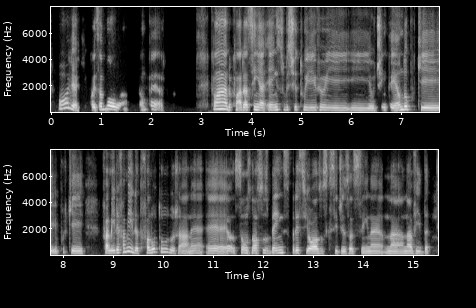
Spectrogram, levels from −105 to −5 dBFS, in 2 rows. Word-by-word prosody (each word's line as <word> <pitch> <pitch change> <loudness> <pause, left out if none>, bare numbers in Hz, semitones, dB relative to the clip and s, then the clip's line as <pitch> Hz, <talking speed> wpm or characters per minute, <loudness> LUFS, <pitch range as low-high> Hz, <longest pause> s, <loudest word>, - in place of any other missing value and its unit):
Olha, 330 +5 +2
que - - -37
coisa 230 - +2
boa. 225 -6 +3 0.2
Tão - - -9
perto. 250 +4 -4 0.9
Claro, 250 -4 +5
claro, 195 0 +2
assim, 195 +1 +5
é 175 - +4
é 190 - -1
insubstituível, 200 -1 -3
e 170 -2 -5
e, - - -3
eu 160 0 -1
te 165 - -4
entendo, 190 +5 +1
porque 175 -7 -1
porque 165 -2 -4 0.3
família 185 -1 +2
é - - 0
família, 270 -5 0
tu 175 - -13
falou 210 +5 +2
tudo 250 -6 -4
já, 175 +1 -4
né, 180 +1 -7
eh, 175 -2 -2 0.2
são 185 +1 -1
os 190 -1 -3
nossos 190 +1 -1
bens 195 +4 -1
preciosos, 170 -4 +2
que - - -7
se 170 - -1
diz 160 0 -4
assim, 160 -1 +7
né, 160 0 -4
na 155 -1 -3
na 160 +1 -1
vida. 155 -1 -6
185 Hz, 160 wpm, -24 LUFS, 170-210 Hz, 0.9 s, assim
